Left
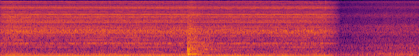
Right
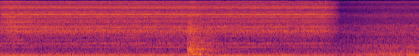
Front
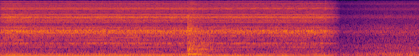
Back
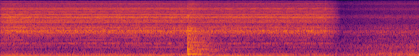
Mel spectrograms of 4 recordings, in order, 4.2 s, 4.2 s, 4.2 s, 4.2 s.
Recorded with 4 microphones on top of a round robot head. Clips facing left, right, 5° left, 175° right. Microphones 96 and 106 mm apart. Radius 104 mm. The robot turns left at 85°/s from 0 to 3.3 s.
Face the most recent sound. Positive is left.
turn(degrees=-5)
